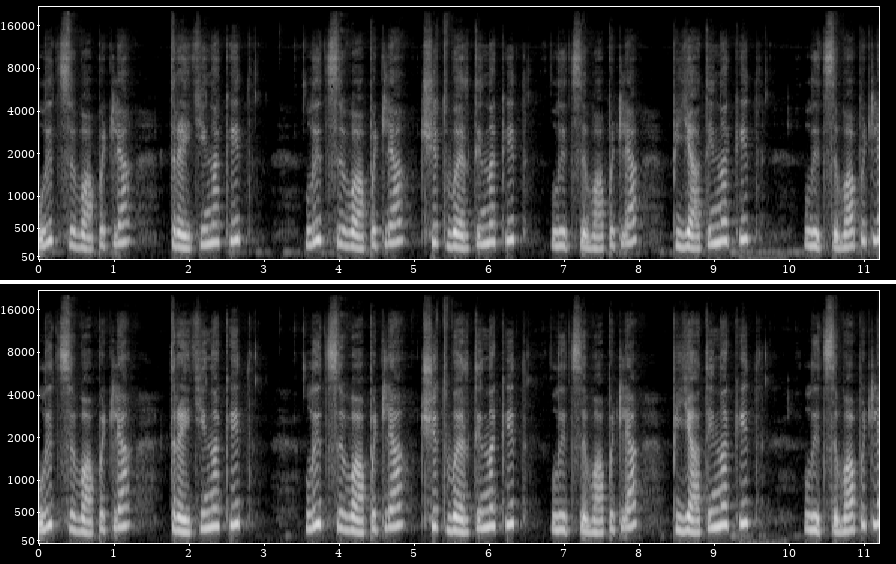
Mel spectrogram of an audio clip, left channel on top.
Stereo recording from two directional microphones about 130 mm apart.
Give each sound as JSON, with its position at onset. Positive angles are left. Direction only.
{"t": 0.0, "sound": "speech", "side_deg": -30}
